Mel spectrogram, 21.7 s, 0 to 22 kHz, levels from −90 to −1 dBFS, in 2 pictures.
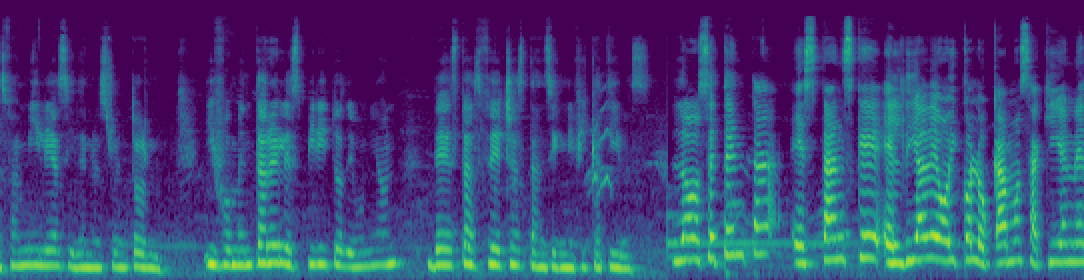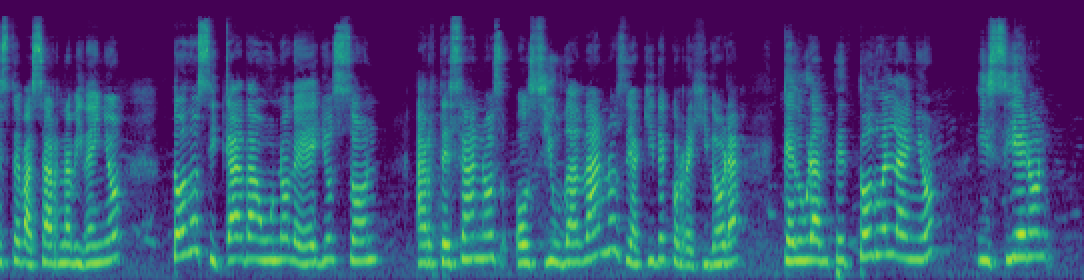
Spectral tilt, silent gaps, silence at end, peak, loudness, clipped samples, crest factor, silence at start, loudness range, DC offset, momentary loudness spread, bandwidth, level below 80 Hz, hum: -4.5 dB/octave; none; 0.35 s; -4 dBFS; -20 LUFS; under 0.1%; 16 dB; 0 s; 4 LU; under 0.1%; 8 LU; 17 kHz; -62 dBFS; none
